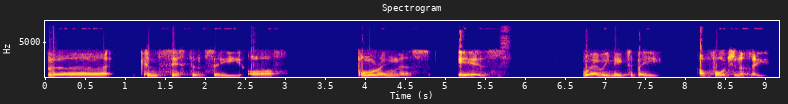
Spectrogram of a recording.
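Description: A man calling into a radio show over the phone, talking in a slow, musing, earnest way. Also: medium pitch. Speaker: caller. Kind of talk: casual phone-in call. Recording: tinny phone line.

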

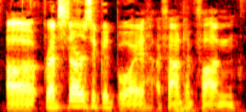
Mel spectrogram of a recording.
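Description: A man's voice: medium pitch, normal speed, fairly bright tone, clean tone. A man co-hosting a podcast in casual chat, dry and casually swearing. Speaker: podcast co-host.

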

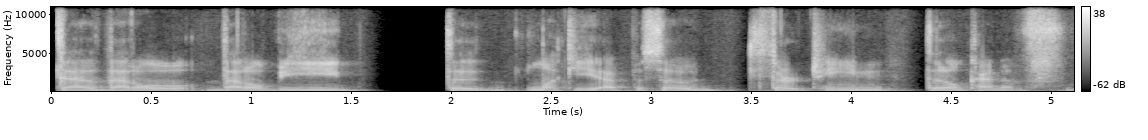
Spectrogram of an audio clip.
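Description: A man's voice: lowish voice, level tone, takes it slowly. A young man co-hosting a podcast in casual, rambling chat, often restarting his sentences. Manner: rambling, self-correcting, loose. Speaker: podcast co-host.

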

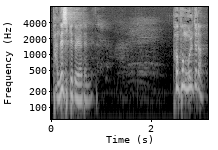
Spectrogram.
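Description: A man's voice: high-pitched, expressive, fairly quick. A man preaching a sermon, calling out for amens and hallelujahs. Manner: call-and-response preaching, repeated amens and hallelujahs. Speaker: pastor. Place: church sanctuary.

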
